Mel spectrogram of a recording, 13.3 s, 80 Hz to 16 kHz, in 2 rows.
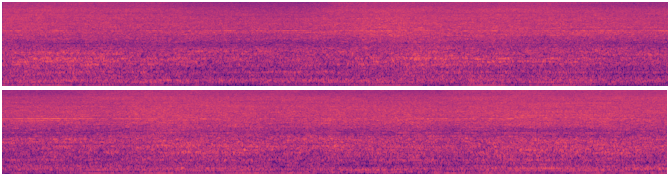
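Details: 1996 Hoover Spirit (Elite) U5067-930 upright vacuum running: loud steady high-pitched motor scream with constant airflow rush, no surging or rattles; normal operation, the unit slowly propelling itself.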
